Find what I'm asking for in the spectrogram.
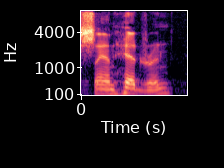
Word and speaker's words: Sanhedrin: The pronunciation of this is Sanhedrin, And then synedrion is the pronunciation in the Greek.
